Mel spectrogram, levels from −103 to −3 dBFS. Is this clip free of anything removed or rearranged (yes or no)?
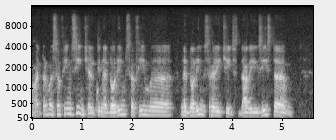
no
